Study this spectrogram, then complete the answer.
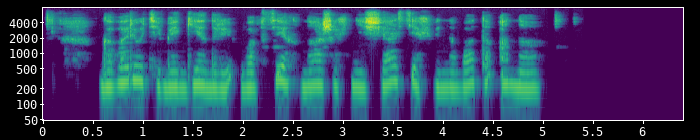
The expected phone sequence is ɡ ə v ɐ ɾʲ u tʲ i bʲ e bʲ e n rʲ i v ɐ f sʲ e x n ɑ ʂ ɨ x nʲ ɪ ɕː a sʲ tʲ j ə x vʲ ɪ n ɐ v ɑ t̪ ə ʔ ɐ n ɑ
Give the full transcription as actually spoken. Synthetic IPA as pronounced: ɡ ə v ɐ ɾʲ u tʲ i bʲ e ɡʲ e n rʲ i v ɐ f sʲ e x n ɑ ʂ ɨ x nʲ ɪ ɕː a sʲ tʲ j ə x vʲ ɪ n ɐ v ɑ t̪ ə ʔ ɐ n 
